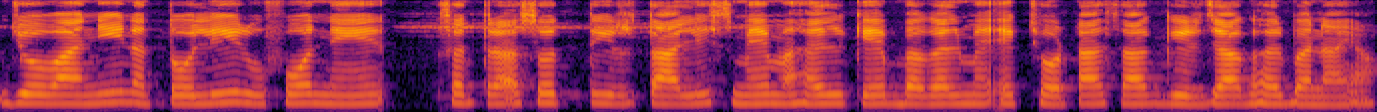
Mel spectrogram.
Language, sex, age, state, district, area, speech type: Hindi, female, 18-30, Madhya Pradesh, Harda, urban, read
